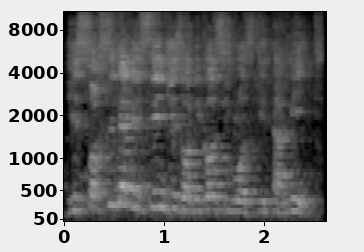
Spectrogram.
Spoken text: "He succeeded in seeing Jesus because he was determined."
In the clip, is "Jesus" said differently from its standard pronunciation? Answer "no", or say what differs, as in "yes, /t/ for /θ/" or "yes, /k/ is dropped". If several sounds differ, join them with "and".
yes, /s/ is dropped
